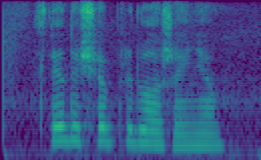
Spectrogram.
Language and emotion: Russian, neutral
